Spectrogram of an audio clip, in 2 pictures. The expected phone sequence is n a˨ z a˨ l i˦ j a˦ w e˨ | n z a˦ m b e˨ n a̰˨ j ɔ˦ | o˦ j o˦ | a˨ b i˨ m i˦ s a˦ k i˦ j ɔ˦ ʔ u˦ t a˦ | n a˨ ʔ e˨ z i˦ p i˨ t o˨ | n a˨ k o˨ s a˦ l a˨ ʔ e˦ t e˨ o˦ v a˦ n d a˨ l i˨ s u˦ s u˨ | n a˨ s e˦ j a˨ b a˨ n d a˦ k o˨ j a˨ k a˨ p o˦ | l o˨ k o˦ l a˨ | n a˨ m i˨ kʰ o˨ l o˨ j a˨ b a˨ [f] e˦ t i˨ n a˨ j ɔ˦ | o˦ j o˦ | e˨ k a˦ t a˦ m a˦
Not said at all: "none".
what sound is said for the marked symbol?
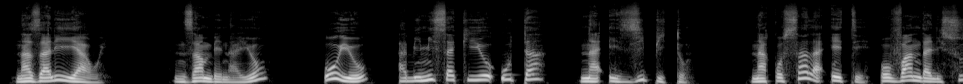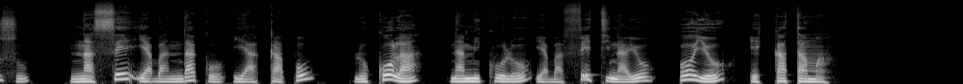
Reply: f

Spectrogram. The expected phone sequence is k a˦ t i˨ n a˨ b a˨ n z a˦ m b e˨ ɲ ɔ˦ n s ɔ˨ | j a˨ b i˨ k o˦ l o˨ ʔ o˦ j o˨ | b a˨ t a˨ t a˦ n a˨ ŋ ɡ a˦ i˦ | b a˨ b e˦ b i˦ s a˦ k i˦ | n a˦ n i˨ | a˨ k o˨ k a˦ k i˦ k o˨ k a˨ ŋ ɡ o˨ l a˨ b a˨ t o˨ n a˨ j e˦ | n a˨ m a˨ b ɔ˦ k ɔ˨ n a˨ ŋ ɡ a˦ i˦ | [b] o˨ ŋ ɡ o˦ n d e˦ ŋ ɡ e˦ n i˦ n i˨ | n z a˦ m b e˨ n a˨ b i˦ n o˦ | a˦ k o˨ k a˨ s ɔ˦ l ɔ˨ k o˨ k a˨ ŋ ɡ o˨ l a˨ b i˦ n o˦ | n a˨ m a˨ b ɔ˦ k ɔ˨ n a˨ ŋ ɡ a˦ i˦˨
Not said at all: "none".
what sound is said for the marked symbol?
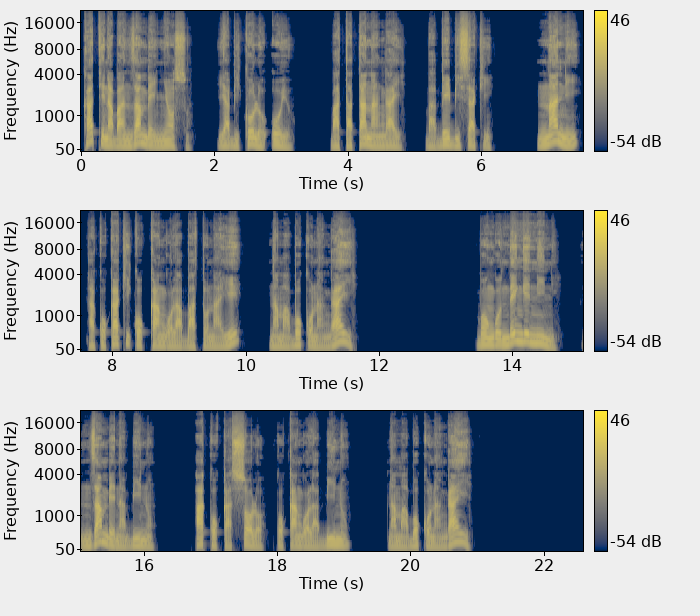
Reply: b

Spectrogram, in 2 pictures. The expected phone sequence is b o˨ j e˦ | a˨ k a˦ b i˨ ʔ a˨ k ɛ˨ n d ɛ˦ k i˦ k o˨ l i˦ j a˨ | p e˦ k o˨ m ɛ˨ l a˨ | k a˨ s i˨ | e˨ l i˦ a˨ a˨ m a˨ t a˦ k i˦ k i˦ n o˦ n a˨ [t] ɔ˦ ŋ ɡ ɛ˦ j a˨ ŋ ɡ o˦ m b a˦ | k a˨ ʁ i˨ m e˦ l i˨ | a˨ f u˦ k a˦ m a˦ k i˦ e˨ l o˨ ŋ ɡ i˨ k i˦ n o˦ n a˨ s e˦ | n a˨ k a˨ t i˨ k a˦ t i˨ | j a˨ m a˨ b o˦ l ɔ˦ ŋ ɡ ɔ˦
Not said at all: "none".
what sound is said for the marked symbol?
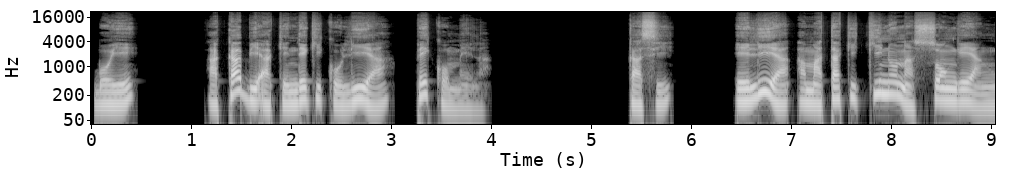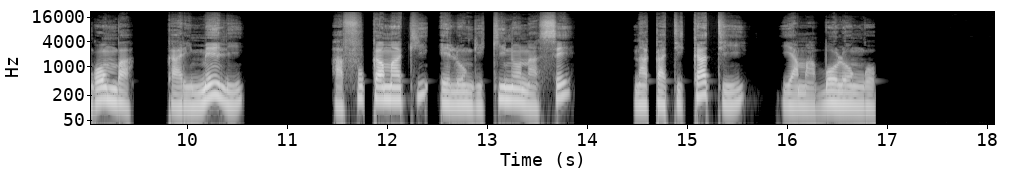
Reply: s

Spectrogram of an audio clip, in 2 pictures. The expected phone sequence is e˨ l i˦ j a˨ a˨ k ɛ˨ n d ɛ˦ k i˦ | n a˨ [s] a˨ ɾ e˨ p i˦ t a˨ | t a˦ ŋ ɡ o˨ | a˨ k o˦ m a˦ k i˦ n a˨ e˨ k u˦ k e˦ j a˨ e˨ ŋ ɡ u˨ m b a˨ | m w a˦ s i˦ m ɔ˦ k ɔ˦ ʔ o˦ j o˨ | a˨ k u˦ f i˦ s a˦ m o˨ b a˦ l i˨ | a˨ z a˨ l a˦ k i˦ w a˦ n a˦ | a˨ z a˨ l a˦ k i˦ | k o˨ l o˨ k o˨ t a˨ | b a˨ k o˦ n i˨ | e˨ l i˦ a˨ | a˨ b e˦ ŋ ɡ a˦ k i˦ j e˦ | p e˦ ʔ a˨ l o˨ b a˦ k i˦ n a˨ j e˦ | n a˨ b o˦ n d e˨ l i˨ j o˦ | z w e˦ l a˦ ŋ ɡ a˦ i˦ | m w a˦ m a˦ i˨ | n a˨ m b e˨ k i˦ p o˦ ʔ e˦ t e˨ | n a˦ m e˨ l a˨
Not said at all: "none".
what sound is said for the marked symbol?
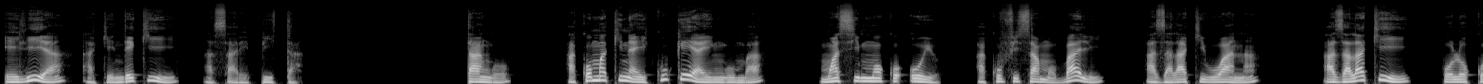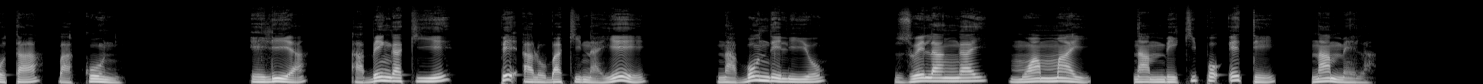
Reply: s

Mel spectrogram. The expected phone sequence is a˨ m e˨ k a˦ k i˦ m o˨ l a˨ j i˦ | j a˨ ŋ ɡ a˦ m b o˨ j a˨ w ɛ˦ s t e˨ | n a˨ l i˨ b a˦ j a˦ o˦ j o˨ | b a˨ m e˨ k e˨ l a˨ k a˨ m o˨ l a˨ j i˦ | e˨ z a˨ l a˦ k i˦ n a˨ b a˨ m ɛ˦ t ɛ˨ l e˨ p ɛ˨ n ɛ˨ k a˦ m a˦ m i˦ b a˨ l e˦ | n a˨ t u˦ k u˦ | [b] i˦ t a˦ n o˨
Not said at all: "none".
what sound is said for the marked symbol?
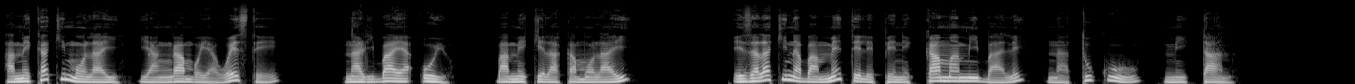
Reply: m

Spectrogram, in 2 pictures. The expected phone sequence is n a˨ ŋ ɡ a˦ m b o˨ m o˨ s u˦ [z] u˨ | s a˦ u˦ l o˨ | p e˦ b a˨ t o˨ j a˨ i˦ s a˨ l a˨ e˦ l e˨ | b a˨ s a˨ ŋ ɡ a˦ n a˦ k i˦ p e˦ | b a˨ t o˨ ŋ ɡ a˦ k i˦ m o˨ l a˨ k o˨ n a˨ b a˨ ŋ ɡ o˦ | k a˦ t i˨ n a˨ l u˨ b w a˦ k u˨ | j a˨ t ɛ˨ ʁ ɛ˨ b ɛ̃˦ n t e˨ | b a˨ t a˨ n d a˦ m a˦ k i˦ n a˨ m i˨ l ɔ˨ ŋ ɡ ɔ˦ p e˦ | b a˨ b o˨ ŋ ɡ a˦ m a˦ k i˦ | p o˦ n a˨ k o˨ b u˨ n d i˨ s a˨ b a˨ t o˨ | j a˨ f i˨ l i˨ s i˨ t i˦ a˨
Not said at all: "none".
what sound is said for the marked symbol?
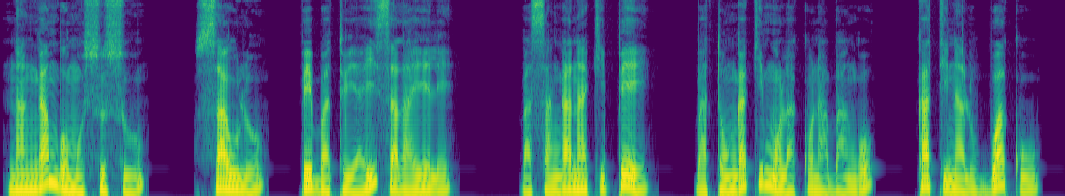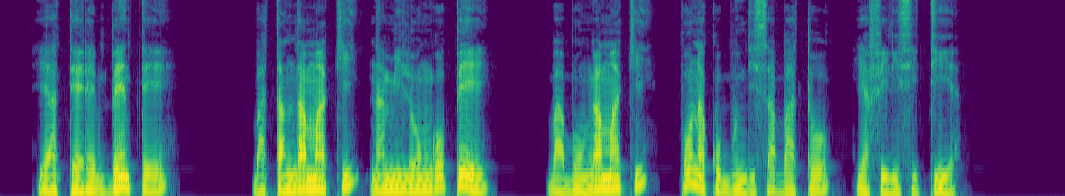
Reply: s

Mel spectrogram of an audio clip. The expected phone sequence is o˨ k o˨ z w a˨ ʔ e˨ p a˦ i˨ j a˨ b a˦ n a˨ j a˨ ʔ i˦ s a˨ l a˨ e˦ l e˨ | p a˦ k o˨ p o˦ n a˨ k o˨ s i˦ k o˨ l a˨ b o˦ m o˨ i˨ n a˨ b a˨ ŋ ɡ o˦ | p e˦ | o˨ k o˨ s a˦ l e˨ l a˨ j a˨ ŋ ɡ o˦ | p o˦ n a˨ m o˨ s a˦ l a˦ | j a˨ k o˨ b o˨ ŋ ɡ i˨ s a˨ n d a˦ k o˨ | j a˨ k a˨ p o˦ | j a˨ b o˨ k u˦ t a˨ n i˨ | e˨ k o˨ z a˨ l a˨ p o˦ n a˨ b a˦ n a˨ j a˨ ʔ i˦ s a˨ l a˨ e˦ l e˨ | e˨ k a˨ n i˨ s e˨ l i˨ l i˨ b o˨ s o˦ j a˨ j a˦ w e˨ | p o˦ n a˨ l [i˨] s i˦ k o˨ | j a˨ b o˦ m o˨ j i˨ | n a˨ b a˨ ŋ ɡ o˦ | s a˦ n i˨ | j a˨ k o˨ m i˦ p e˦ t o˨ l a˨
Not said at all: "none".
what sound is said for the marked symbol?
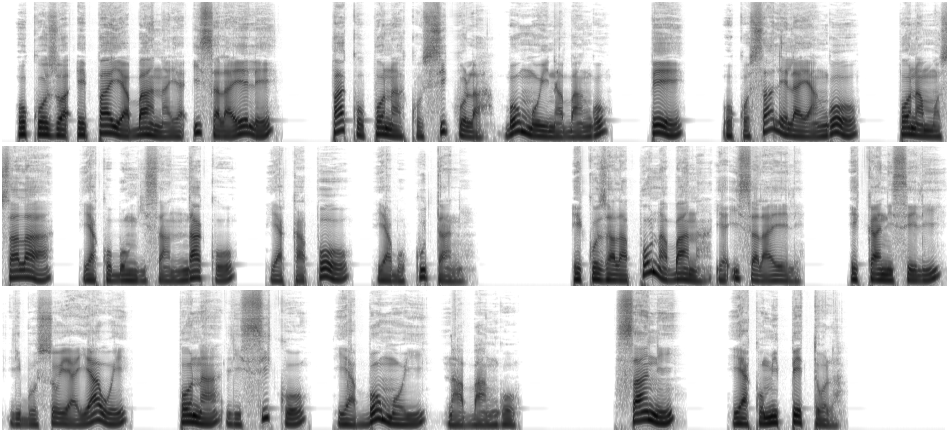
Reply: i˨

